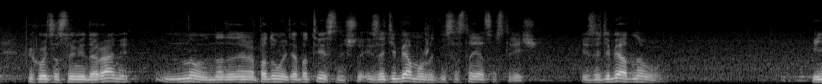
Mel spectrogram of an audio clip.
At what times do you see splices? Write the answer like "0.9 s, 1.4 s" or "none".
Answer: 1.6 s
